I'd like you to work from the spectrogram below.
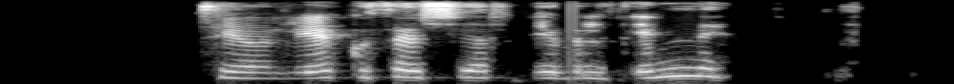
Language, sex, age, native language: Icelandic, female, 30-39, Icelandic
